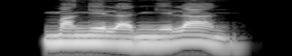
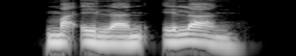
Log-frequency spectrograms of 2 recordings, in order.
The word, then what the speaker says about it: mangilan-ngilan: The opposite of marami-rami is mangilan-ngilan. Mangilan-ngilan. Mangilan-ngilan. Mangilan-ngilan is spelled as M-A-N-G-I-L-A-N hyphen N-G. I-L-A-N. It used to be pronounced as mailan-ilan, which features the root word ilan, which apart from how many, can also mean some.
